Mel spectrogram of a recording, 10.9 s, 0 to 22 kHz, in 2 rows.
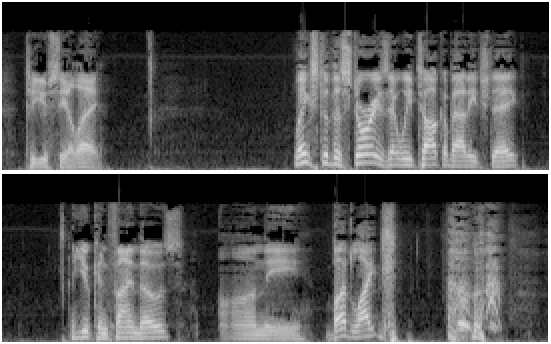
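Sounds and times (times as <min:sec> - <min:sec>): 
speech: 0:00.2 - 0:01.1, 0:02.9 - 0:05.3, 0:06.1 - 0:10.5
person coughing: 0:09.9 - 0:10.7.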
